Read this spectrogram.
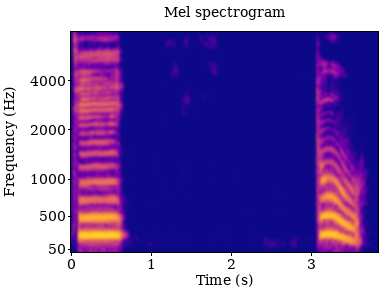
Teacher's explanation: Dommadan so'ng vav harf keldi va u unlisini cho'ziq talaffuz qildik.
